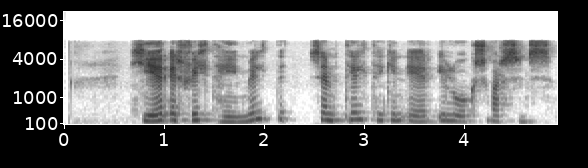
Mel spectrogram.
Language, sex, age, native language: Icelandic, female, 20-29, Icelandic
